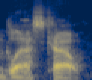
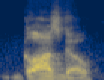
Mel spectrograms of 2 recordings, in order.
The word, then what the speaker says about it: Glasgow: sure, that said, uh, here's how Americans pronounce Glasgow. And it was a picture of a glass cow. Glass cow. Like would say when they say, right? What they would say is Glasgow.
